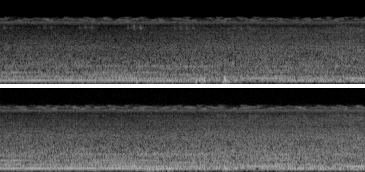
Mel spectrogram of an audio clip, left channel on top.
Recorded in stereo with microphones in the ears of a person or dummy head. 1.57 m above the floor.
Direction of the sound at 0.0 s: 5° right (ahead or behind).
